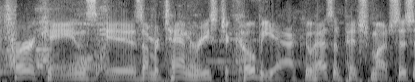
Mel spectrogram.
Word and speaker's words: Jacobiak: Reese Jackawalk. Jackawalk? I think it's Jacobiak. Jacobiak? Yeah. I think they put that in our pronunciation guide.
